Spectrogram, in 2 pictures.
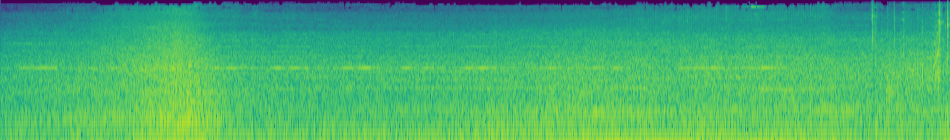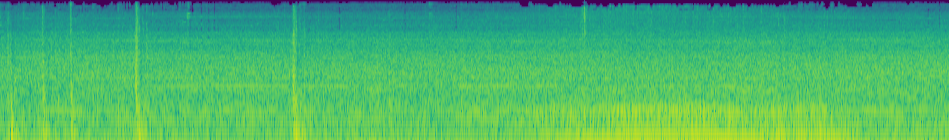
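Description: Car engine running with traffic-like rumble. A vehicle passes by about two and a half seconds in. A few sharp clicks come in the middle, and an engine hum swells near the end.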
